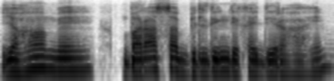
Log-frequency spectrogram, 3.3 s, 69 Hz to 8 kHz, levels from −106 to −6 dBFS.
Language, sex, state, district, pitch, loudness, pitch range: Hindi, male, Arunachal Pradesh, Papum Pare, 125 Hz, -16 LUFS, 115-135 Hz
